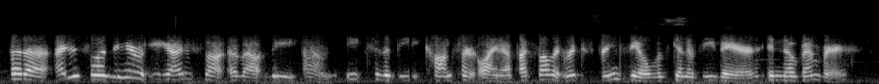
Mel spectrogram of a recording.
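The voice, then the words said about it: Hoarse, sick-sounding voice. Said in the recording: “sorry about my voice. ... You sound like you have a cold ... I've got bronchitis.”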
